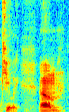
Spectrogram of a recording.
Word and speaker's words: Keighley: in jeff Keeley's mouth i believe this how you pronounce his name Kili puts words in jeff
